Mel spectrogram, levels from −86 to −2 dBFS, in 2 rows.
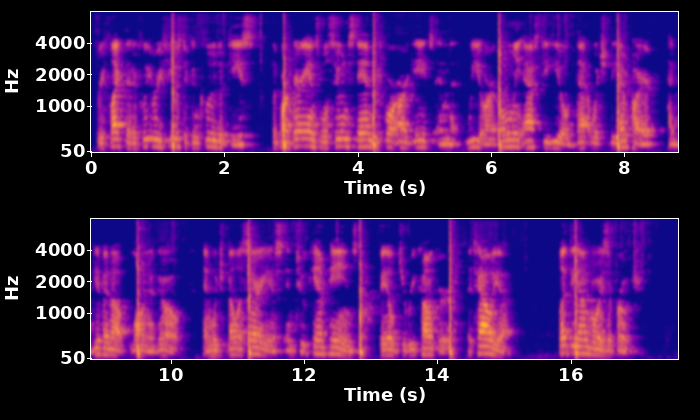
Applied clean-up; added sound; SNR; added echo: classical method WPE with log-MMSE.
